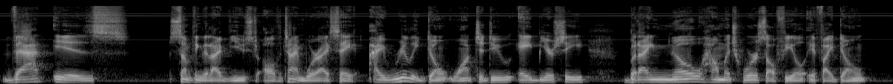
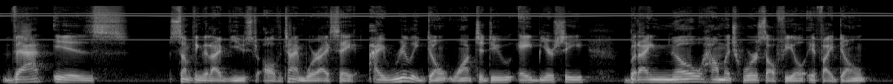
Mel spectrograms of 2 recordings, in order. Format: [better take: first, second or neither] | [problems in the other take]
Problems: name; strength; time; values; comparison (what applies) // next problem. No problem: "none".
first | high-pitched whine; loud; throughout; 10 kHz, 6 dB below the speech; faint in the first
